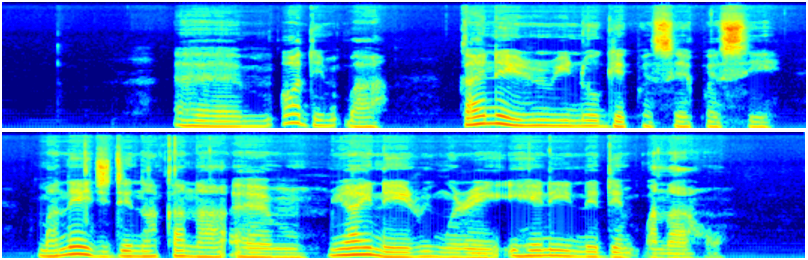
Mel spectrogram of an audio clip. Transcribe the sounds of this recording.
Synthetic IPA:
e˦m̩˨ɔ˦dɪ˨ŋ͡m̩˦k͡pa˨ | ka˦ɪ˦ne˨ɾi˦ɾi˦no˦ɡe˨kʷe˨si˦e˦kʷe˦sɪ˦ | ma˨ne˦˨d͡ʒi˨dɪ˦na˦ka˦na˨e˨m̩˨˦ja˦ɪ˦ne˨ɾi˦ŋʷe˨ɾe˨i˦ɦe˦niː˦ne˦dɪ˨ŋ͡m̩˦k͡pa˨na˨a˦ɦʊ˨

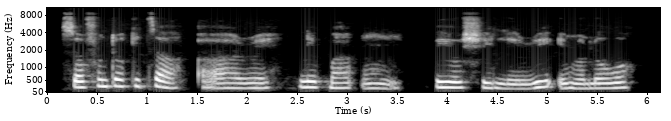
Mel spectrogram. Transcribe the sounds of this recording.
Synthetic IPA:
sɔ˧fũ˦tɔ˦ki˦ta˦˨a̰˨a˧ɾɛ˧ | nĩ˦k͡pã˧˨ | b̥i˦o˦ʃe˧le˨ɾi˨˦i˦˨ɾ̃ã˧lɔ˦wɔ˦

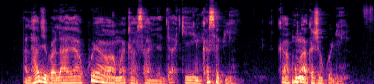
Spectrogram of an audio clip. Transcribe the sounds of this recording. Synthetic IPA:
ʔa˨lha˦d͡ʒi˨bɐ˨laː˦jaː˦kʷʊ˦jaː˨wa˦mɐ˦taː˨saː˦jɐ˦dːa˨ʔa˦kʲeː˨jɪ˦ŋkɐ˦sɐ˨ɸiː˦ | kaː˨ɸɪ˦ŋʔa̰˨kɐ˦ʃe˨kʷʊ˦ɗiː˦

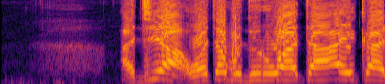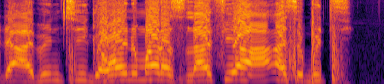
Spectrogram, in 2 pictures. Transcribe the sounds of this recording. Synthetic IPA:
ʔa˨d͡ʒɪ˦ja˨wɐ˦ta˦bʊ˨dʊ˦ɽwaː˦ta˦ʔa˦jkaː˨da˨ʔa˨bɪ˦nt͡ʃi˦ɡa˨wɐ˦ni˦mɐ˦ɾɐ˨slaː˦ɸɪ˦jaː˨ʔa˨ʔa˦sɪ˨bɪ˦ti̥ː˨

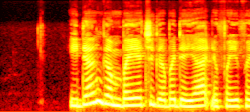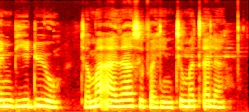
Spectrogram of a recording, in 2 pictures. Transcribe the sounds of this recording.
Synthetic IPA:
ʔɪ˨dɐ˦ŋɡɐ˨mbɐ˦jaː˦t͡ʃi˦ɡɐ˨bɐ˦da˨jaː˦ɗɐ˨ɸa˦jɸɐ˦mbiː˦dɪ˦joː˨ | d͡ʒɐ˨ma˦ʔaː˨zaː˦su˨ɸɐ˨ɦɪ˨nt͡ʃi˦mɐ˦sʼɐ˦lɐ˨r

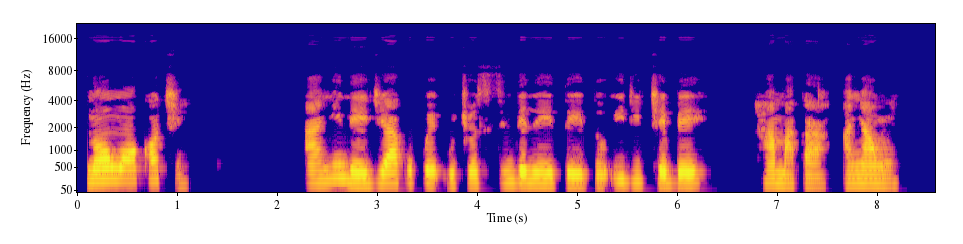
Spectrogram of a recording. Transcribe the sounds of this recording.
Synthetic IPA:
nɔ˦ŋʷʊ˦ɔ˦kɔ˦t͡ʃɪ˨ | a˨ɲɪ˦ne˨d͡ʒi˨a˦kʷʊ˦kʷe˦k͡pu˨t͡ʃo˦si̥˦si˦n̩˦dɪ˦ne˨te˨e˨to˨ʔi˦di˦t͡ʃe˦be˦ | ha˦ma˨ka˨a˨ɲa˦ŋʷʊ˨

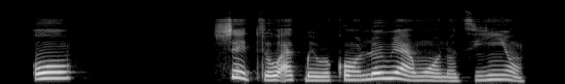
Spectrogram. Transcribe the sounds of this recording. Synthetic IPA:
o˦ | ʃe˦˨to˨˦a˧k͡pe˨ɾo˨kã˧lo˦ɾi˦a˦˨w̃ɔ̃˧ɔ˨nã˨ti˨˦j̃ã˦˨

